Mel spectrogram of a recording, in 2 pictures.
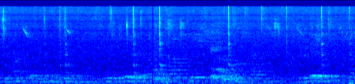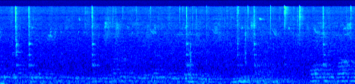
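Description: Near silence: quiet outdoor ambience with faint scattered ticks and drips, a low faint murmur, and a few faint bird chirps near the start.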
